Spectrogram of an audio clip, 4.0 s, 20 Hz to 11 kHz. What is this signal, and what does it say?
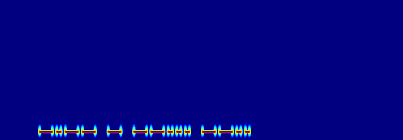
Morse code, heard as a keyed tone, about 28 wpm, 700 Hz. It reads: YT7Z
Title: DXCC-100 Call Signs - 4 Characters - 28wpm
